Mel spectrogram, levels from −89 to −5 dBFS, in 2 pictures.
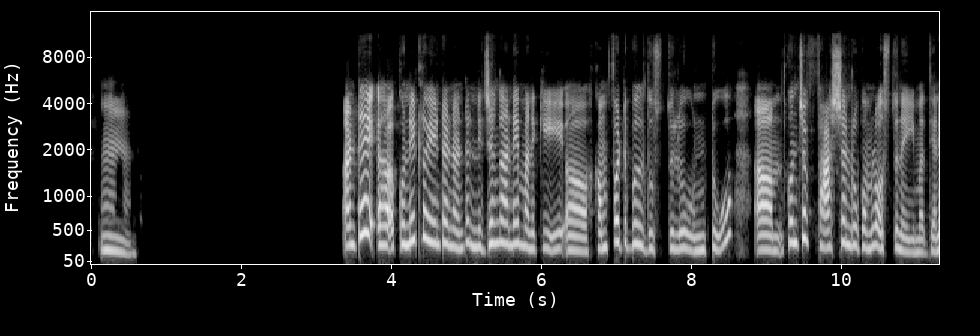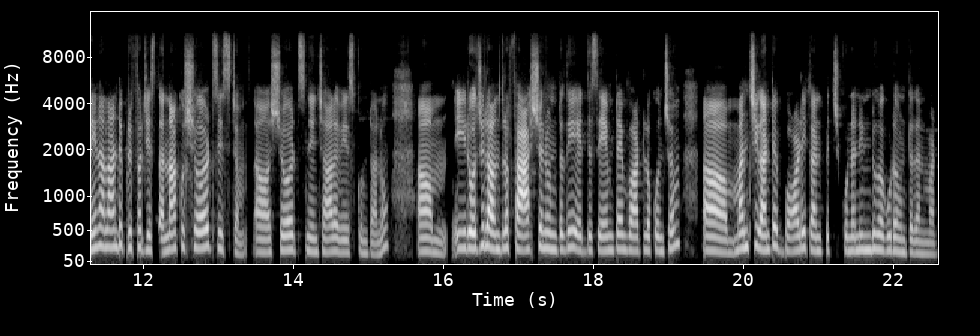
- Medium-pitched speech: No, high, 220 Hz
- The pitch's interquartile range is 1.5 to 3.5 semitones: No, average, 4.4 semitones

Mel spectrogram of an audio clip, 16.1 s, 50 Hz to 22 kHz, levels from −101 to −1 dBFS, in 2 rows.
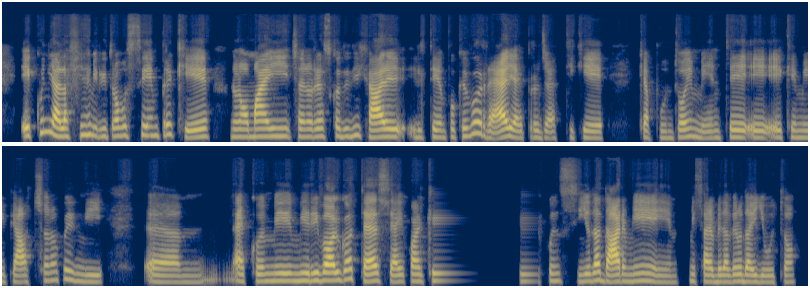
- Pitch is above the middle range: Yes, high, 205 Hz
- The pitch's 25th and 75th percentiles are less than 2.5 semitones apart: No, average, 2.8 semitones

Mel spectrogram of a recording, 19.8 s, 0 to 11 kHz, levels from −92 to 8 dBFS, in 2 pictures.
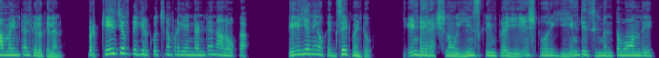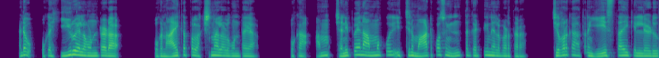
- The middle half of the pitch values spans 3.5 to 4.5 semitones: Yes, average, 3.8 semitones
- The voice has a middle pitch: Yes, medium, 175 Hz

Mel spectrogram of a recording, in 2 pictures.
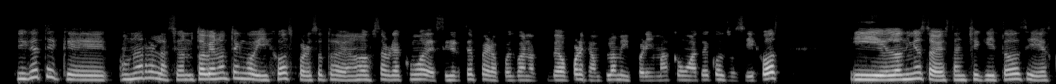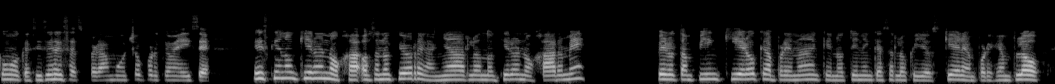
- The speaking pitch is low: No, high, 215 Hz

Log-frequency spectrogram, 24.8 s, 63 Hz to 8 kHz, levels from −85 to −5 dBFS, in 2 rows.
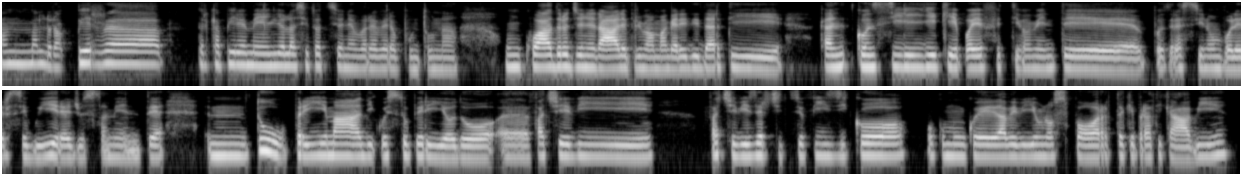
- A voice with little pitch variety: Yes, narrow, 1.8 semitones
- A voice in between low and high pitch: Yes, medium, 180 Hz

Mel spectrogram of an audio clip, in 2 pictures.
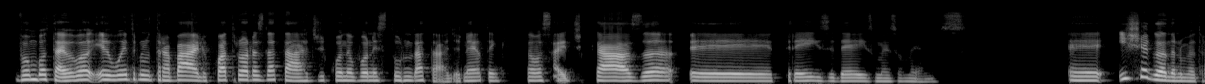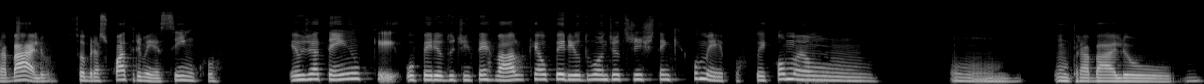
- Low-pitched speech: No, medium, 185 Hz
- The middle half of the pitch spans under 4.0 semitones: No, average, 4.7 semitones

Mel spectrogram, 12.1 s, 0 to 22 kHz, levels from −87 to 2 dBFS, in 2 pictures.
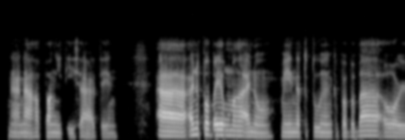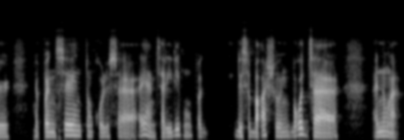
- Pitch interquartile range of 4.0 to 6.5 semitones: No, average, 3.1 semitones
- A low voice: Yes, low, 120 Hz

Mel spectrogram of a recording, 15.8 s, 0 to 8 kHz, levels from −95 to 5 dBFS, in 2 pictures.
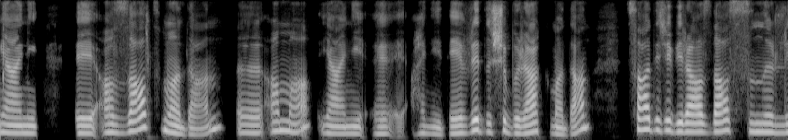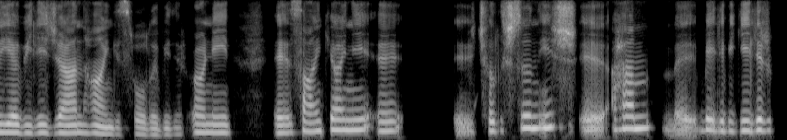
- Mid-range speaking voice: Yes, medium, 180 Hz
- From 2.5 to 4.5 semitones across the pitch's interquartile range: No, average, 5.0 semitones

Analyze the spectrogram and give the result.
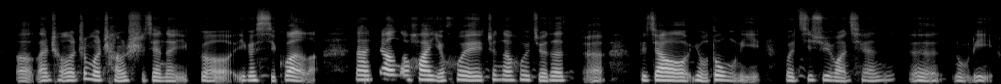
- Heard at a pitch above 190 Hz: No, medium, 185 Hz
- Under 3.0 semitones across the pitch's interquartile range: Yes, narrow, 2.6 semitones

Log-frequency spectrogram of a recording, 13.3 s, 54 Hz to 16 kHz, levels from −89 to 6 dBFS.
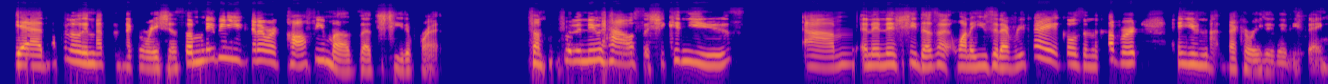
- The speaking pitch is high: Yes, high, 215 Hz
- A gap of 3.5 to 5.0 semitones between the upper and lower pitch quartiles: No, wide, 5.5 semitones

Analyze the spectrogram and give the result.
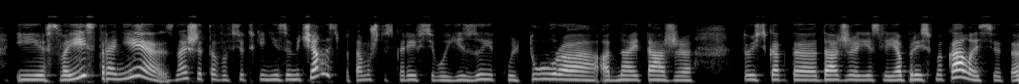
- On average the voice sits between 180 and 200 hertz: No, high, 215 Hz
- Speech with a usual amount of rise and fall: No, narrow, 2.2 semitones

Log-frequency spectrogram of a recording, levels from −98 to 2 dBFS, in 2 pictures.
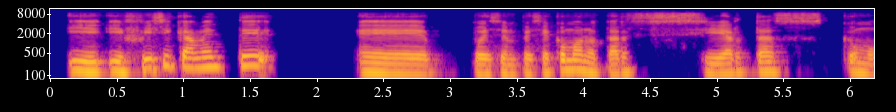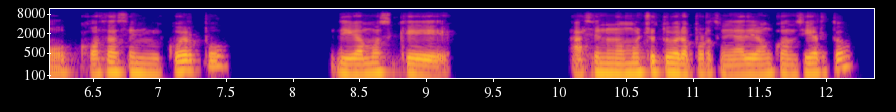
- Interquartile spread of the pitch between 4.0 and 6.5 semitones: No, average, 2.8 semitones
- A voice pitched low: Yes, low, 125 Hz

